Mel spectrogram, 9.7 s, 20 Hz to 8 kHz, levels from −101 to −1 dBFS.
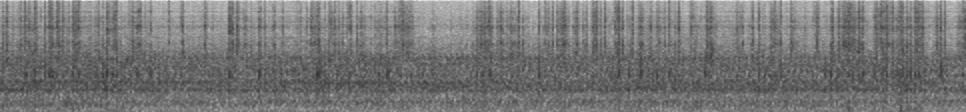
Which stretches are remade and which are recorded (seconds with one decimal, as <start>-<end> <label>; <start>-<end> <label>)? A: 0.0-4.2 remade; 4.2-6.3 recorded; 6.3-9.7 remade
